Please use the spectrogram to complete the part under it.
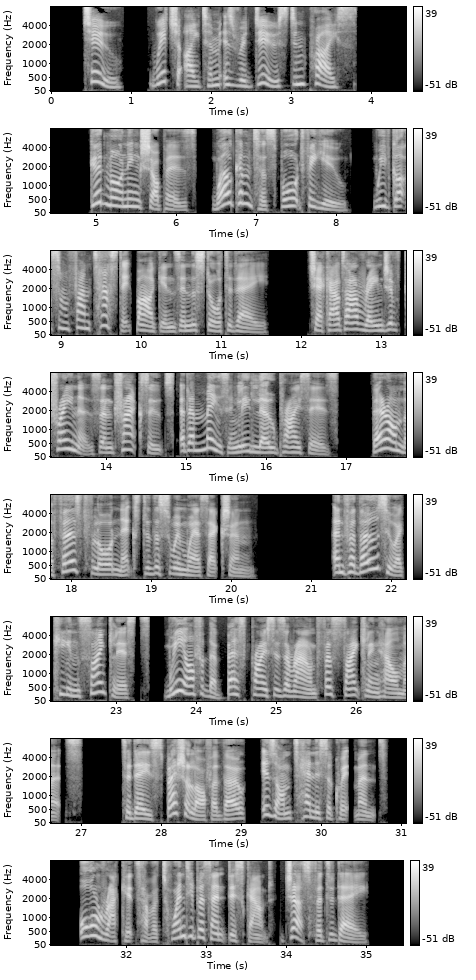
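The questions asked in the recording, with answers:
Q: Which item is reduced in price?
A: Tennis rackets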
